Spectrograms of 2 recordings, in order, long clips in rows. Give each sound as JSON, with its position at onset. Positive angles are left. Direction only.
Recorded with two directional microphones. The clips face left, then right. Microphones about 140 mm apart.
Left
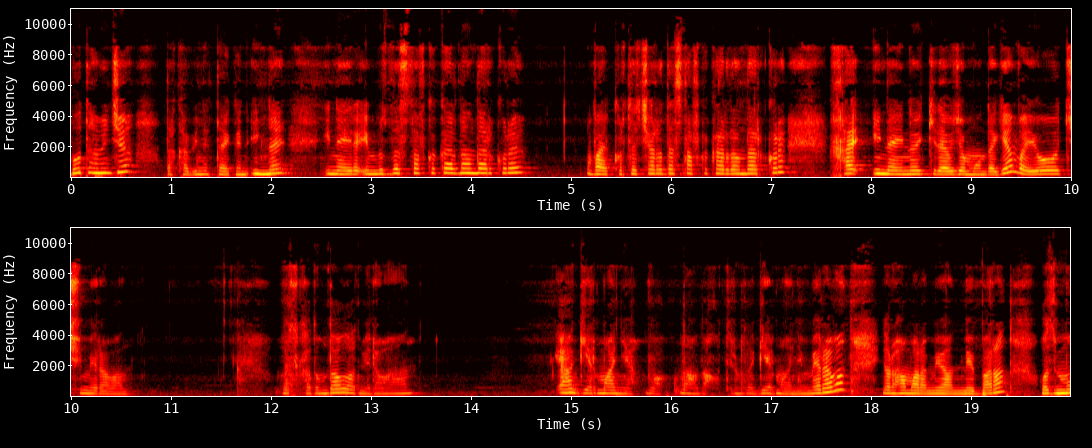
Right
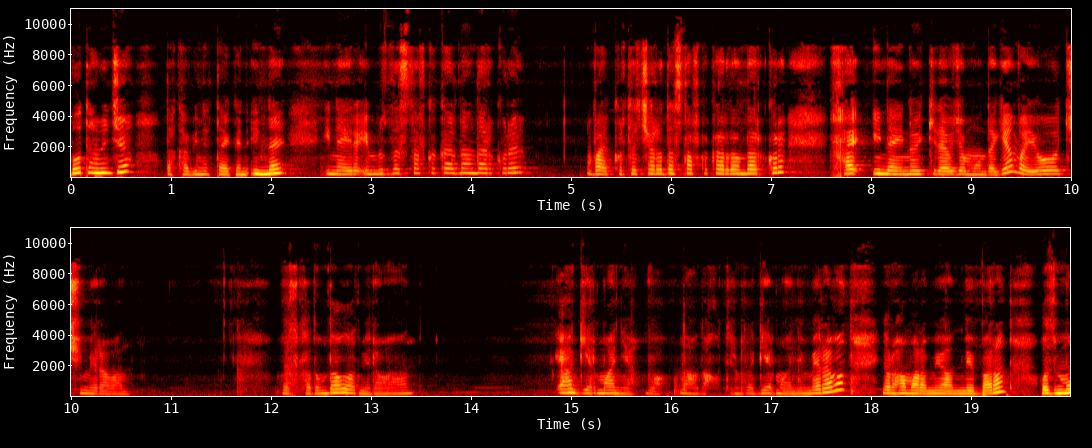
{"t": 0.0, "sound": "a woman's voice", "side_deg": -60}
{"t": 1.6, "sound": "a woman's voice", "side_deg": -55}
{"t": 2.1, "sound": "speech", "side_deg": -15}
{"t": 4.9, "sound": "a woman's voice", "side_deg": -10}
{"t": 11.6, "sound": "a woman's voice", "side_deg": -30}
{"t": 14.8, "sound": "a woman's voice", "side_deg": -25}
